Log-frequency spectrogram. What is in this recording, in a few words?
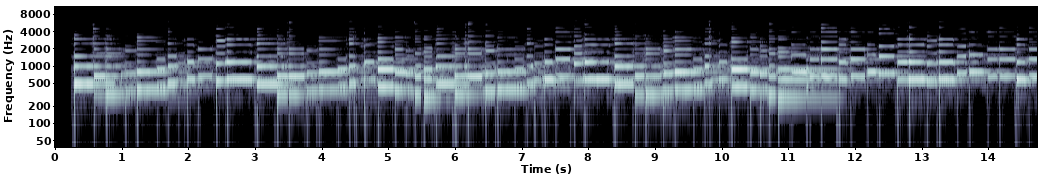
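E dorian, Irish mandolin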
